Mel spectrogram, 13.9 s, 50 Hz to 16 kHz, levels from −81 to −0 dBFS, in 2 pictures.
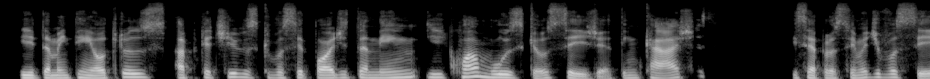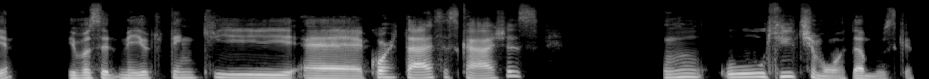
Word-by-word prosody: e 125 -1 +4
também 120 0 +2
tem 120 0 0
outros 155 +5 +1
aplicativos 140 +3 -2
que 125 - -11
você 125 +3 -2
pode 125 +1 +3
também 135 +4 0
ir 145 -1 -2
com 170 - +1
a 185 - +6
música, 140 - +1
ou 125 - -2
seja, 100 -9 -1
tem 115 +7 -7
caixas 115 -2 0 0.7
e - - -6
se - - -8
aproxima 120 +4 0
de 155 - -3
você, 135 -5 -1 0.4
e 125 - +1
você 125 +2 +1
meio 125 +1 0
que - - -22
tem 130 -1 -3
que, 135 -3 0
eh, 110 -2 +4
cortar 145 0 +3
essas 150 0 -10
caixas, 120 - -1 1.0
com 160 +3 -1
o 155 +3 +1
ritmo 130 - -1
da 110 0 +3
música. 95 -2 -9
130 Hz, 160 wpm, -22 LUFS, 115-145 Hz, 1.0 s, a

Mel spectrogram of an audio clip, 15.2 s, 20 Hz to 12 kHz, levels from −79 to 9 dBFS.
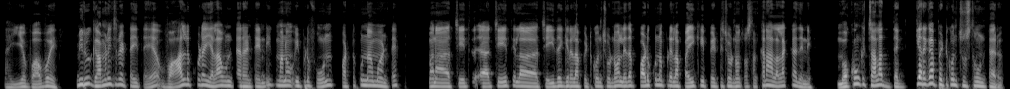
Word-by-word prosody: అయ్య 105 +4 -2
బాబోయ్! 120 +5 0 0.3
మీరు 205 +3 +3
గమనించినట్టయితే 155 - -1 0.3
వాళ్ళు 195 - +2
కూడా 190 -1 +1
ఎలా 155 +4 +4
ఉంటారంటేండి. 135 -4 -1 0.2
మనం 170 0 +1
ఇప్పుడు 155 +1 -5
ఫోను 140 +8 -2 0.2
పట్టుకున్నాము 165 +4 -1
అంటే, 135 +6 -4 0.5
మన 140 0 +3 0.3
చేతి 130 -1 -1 0.4
చేతిలా 150 0 +2 0.3
చెయ్యి 125 +1 +1
దగ్గర 150 0 0
ఇలా 140 - +3
పెట్టుకొని 135 +2 -5
చూడడం 145 +3 0
లేదా 160 +2 +2
పడుకున్నప్పుడు 165 +1 +1
ఇలా 150 - +3
పైకి 145 +4 +4
పెట్టి 140 -1 -2
చూడడం 145 0 -1
చూస్తాం. 130 -1 -6
కానీ 180 +1 +2
ఆళ్ళలా 160 +1 +2
కాదండి. 120 -11 -1 0.5
మొఖంకి 210 - +2
చాలా 170 +4 +5 0.2
దగ్గరగా 215 - +4
పెట్టుకొని 190 0 0
చూస్తూ 160 -1 0
ఉంటారు. 120 -8 0
150 Hz, 145 wpm, -25 LUFS, 130-170 Hz, 0.5 s, చాలా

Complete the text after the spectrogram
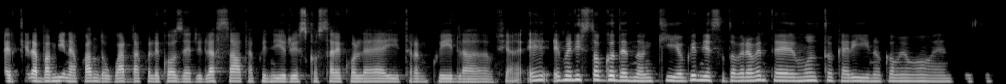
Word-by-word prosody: perché 150 +1 -2
la 155 - +7
bambina 155 -1 +1
quando 145 -2 0
guarda 140 +1 -1
quelle 140 -1 -2
cose 145 -1 0
è 130 - -2
rilassata 145 +1 0
e - - -11
quindi 140 0 -2
io 140 - +3
riesco 135 +1 -2
a - - -4
stare 140 0 +1
con 140 0 -1
lei 140 0 0
tranquilla 130 -2 -3
fia - - -7
e 200 +3 0
e - - +1
me 205 - +5
li 215 - +4
sto 205 0 +1
godendo 180 -5 +4
anch'io." 165 +2 0
Quindi 195 0 +4
è - - +4
stato 175 -2 -4
veramente 175 0 +2
molto 180 +1 -1
carino 155 -2 -2
come 150 +1 -3
momento, 145 -2 -5
sì. 145 +1 -18
150 Hz, 210 wpm, -21 LUFS, 140-170 Hz, -, la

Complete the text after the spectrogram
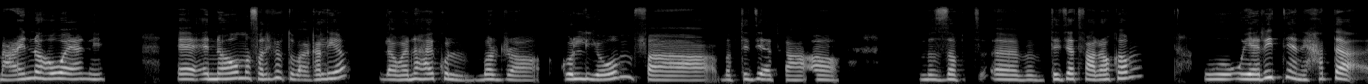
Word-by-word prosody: مع 215 +2 0
إنّه 285 +3 +3
هو 270 +1 +6
يعني 245 -2 -1 0.7
آآ، 245 0 +2
إن 245 0 +4
هو 260 +3 +4
مصاريفُه 275 0 -1
بتبقى 225 -6 -4
غالية، 275 - +1 0.3
لو 220 -2 -2
أنا 250 +2 +2
هاكل 250 -5 -2
برّه 210 -2 -4 0.2
كل 245 +1 +3
يوم، 250 +9 +1
فبابتدي 210 +2 -1
أدفع 205 -2 -3
آه 215 -2 -1 0.8
بالضبط، 225 0 -3
آآ، 225 -1 +1
بابتدي 210 +4 -2
أدفع 250 -3 +2
رقم، 275 - +1 0.6
و 235 +1 0
وياريت 285 +8 +4
يعني 250 -9 +1
حتّى 255 0 +3
235 Hz, 125 wpm, -24 LUFS, 215-255 Hz, 0.8 s, هو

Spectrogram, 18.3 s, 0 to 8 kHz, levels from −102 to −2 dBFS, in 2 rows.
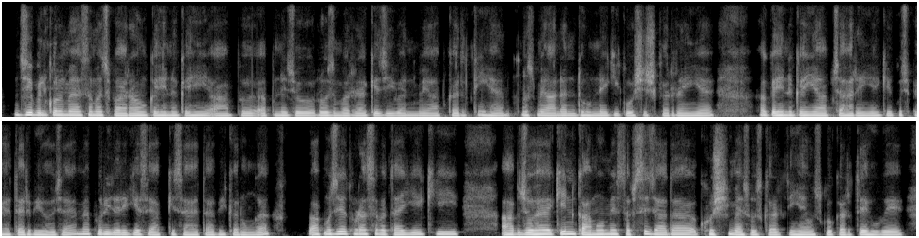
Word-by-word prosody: जी, 170 +2 +5
बिल्कुल, 150 -1 +3
मैं 145 -1 +3
समझ 140 -1 0
पा 130 -1 +1
रहा 130 +1 +2
हूँ 135 0 +3
कहीं 135 -1 +2
न 130 - +1
कहीं 130 0 0
आप 130 +2 -4 0.2
अपने 130 0 -2
जो 130 -1 +1
रोज़मर्रा 130 0 0
के 130 0 -1
जीवन 125 0 -2
में 130 -1 -2
आप 125 +1 -4
करती 130 +3 -4
हैं, 130 0 -1 0.2
उसमें 135 0 -1
आनंद 130 0 0
ढूँढने 130 0 +1
की 140 - -4
कोशिश 130 +1 -2
कर 125 - -2
रही 125 0 -1
हैं। 125 +2 -1 0.5
अ, - - +3
कहीं 135 0 +4
न 135 - +2
कहीं 135 0 +3
आप 130 0 +1
चाह 130 0 0
रही 130 0 0
हैं 130 - 0
कि 135 0 -3
कुछ 140 +1 -6
बेहतर 130 0 -1
भी 130 - 0
हो 125 -1 0
जाए 130 +4 -3
मैं 160 0 0
पूरी 150 0 +3
तरीक़े 140 0 +2
से 135 -1 -4
आपकी 130 +2 -6
सहायता 125 -1 -3
भी 130 +1 -4
करूँगा। 120 +3 -3
तो 140 - -9
आप 150 +2 -1
मुझे 165 +2 +4
थोड़ा-सा 155 0 0
बताइए 140 +1 +1
कि, 150 -1 0 0.5
आप 140 0 +3
जो 145 - +8
है 150 +1 +7
किन 165 +1 +5
कामों 140 +2 +3
में 150 +1 +3
सबसे 145 +4 -1
ज़्यादा 145 -2 +1
ख़ुशी 145 +1 0
महसूस 130 0 0
करती 125 +1 -1
हैं? 125 - +2
उसको 130 +1 -1
करते 120 +2 0
हुए 125 0 0
130 Hz, 235 wpm, -24 LUFS, 130-140 Hz, 0.5 s, जो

